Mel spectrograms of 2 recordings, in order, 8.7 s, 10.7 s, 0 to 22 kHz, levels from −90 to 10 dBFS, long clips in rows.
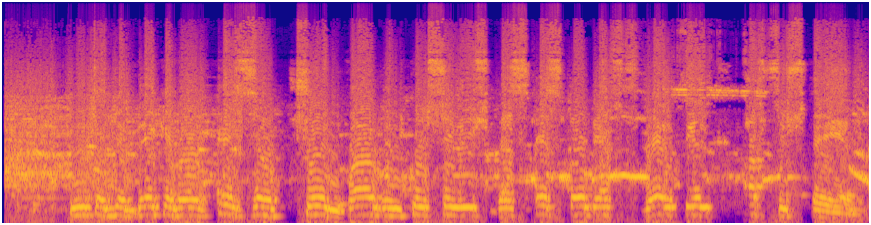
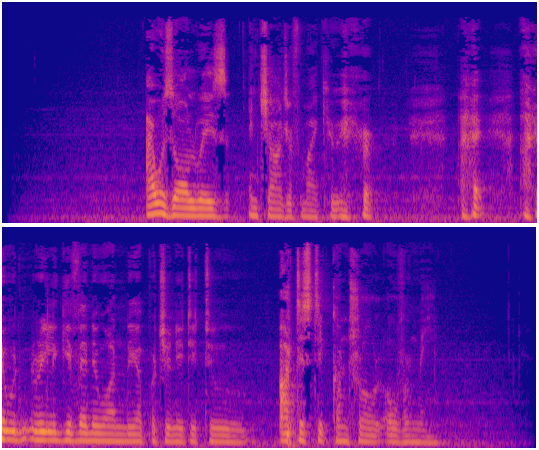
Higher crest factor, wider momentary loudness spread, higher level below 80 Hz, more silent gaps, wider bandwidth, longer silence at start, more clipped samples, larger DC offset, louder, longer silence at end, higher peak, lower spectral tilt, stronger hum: second, 6 dB vs 20 dB; second, 2 LU vs 15 LU; first, -32 dBFS vs -52 dBFS; neither; first, over 20 kHz vs 16.5 kHz; second, 0 s vs 0.85 s; first, 2% vs under 0.1%; neither; first, -4 LUFS vs -26 LUFS; second, 0 s vs 0.6 s; first, 0 dBFS vs -6 dBFS; second, -2.5 dB/octave vs -5 dB/octave; neither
